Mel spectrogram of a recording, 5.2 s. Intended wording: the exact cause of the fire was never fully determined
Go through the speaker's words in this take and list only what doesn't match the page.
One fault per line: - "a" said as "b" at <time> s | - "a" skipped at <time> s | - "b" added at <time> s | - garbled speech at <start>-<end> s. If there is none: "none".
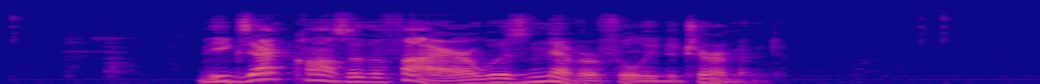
none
